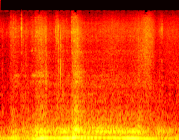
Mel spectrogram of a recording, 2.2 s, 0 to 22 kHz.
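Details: Ford Ranger, 2.3 L four-cylinder, 5-speed, headers, straight pipe into a Thrush glasspack, idle raised: revs up smoothly and settles back with an even note, no stumble or shake; sounds healthy.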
